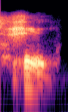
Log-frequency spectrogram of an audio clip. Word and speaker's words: Hull: yeah Kevin hole yeah not Paul like h-a-l-l it's Hull h-u-l-o hole in the wall yep okay that's what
